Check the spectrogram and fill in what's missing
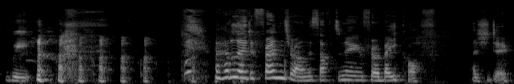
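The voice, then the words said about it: Plummy telephone voice. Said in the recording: “I can't help but put my telephone voice on as soon as I start recording ... this is not my normal voice ... you do adopt a rather plummy voice when you're doing this.”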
